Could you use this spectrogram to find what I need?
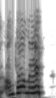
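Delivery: very high, desperate cry. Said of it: "when you die and I have to come save you, it's".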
